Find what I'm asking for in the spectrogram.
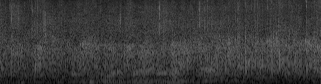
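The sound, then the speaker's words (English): Applause for a church choir after a service song: steady dense clapping from a crowd, loud and continuous throughout, with faint voices mixed into the wash of claps. “Thank you guys so much. And thank you, choir. Let's give them a big round of applause.”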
